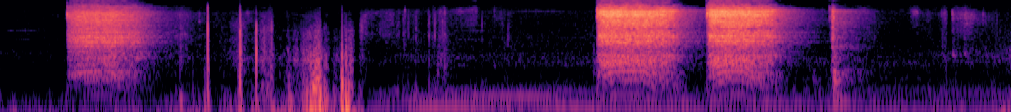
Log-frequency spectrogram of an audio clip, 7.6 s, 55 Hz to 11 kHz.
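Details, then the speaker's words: 2008 Honda TRX450R electric start with the key on and clutch in: two short bursts of high, free-spinning starter whir without turning the engine. Either the starter clutch or the reduction gear has failed; the reduction gear is suspected. "basically what has happened is number one either the starter clutch has went out or number two there's a reducer gear that then turns the starter clutch has gone out and i think that that is the problem"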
